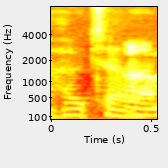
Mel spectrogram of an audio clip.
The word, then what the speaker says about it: hotel: A hotel. Because the H is very, very firmly pronounced there.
